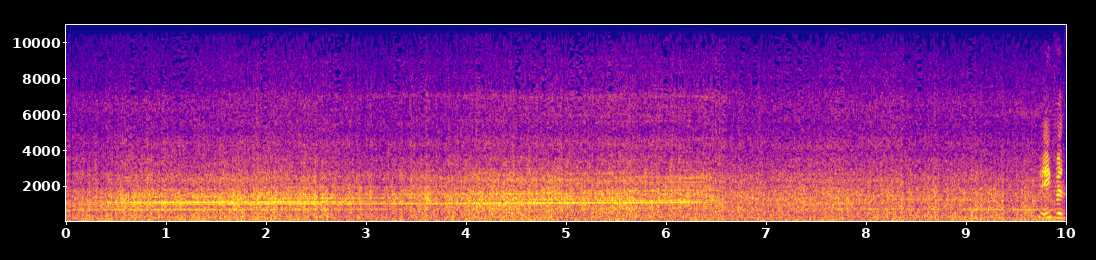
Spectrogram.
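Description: A 1984 Honda NS250R's two-stroke V-twin engine runs at a steady cruise under heavy wind rush on the microphone. Its thin, steady note fades back about two-thirds of the way through.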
